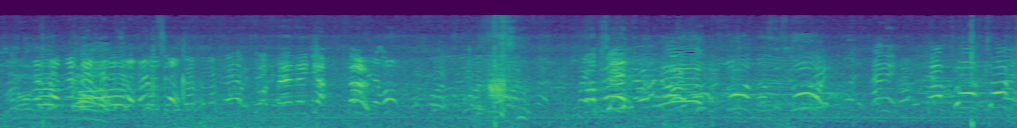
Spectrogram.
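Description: Women footballers shouting calls to each other across the pitch during open play: many short, high-pitched shouts, with one sharp knock about halfway through.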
